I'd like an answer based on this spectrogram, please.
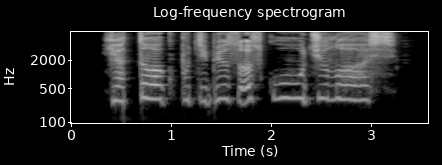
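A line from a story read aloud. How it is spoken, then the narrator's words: Murmuring. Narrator (Russian): пробормотала она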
